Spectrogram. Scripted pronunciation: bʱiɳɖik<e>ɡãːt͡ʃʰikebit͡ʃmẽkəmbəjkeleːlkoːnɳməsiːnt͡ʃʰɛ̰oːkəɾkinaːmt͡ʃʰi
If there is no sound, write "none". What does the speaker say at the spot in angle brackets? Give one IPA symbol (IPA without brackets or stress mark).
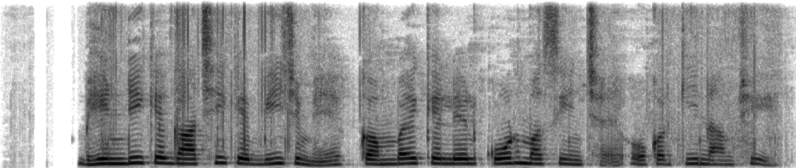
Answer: e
